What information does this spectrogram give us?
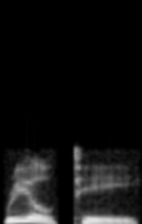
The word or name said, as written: realty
